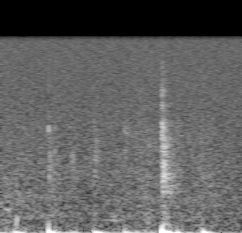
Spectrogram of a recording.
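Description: A few faint light clicks, then a sharper tap about one and a half seconds in: a stylus on an interactive whiteboard while a rectangle is drawn.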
